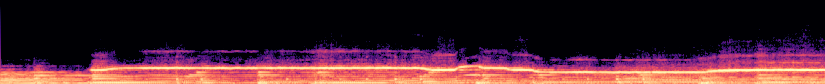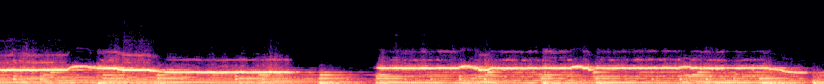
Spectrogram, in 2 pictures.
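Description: Instrumental interlude of an old Hindi film song. A high, pure melody line of long held notes with small slides between them plays over steady chordal accompaniment, starting as the singing voice stops in the first second and breaking off briefly at about eight and a half seconds.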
